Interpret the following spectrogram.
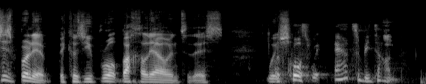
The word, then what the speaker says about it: bacalhau: B with a soft A, K, C with a soft A as well, Liao, which is a very difficult syllable to pronounce.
